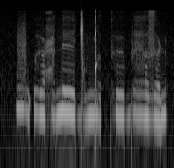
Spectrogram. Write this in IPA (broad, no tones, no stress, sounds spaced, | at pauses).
v ṳ ʔ ɦ ʏː ħ ɛ̤ n eː ɡ͡ǀ u ŋ͡ǃ ə̤ ʔ t̪ʰ ʏː bʱ ɛ̤ ɐ̯ z ə ɳ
